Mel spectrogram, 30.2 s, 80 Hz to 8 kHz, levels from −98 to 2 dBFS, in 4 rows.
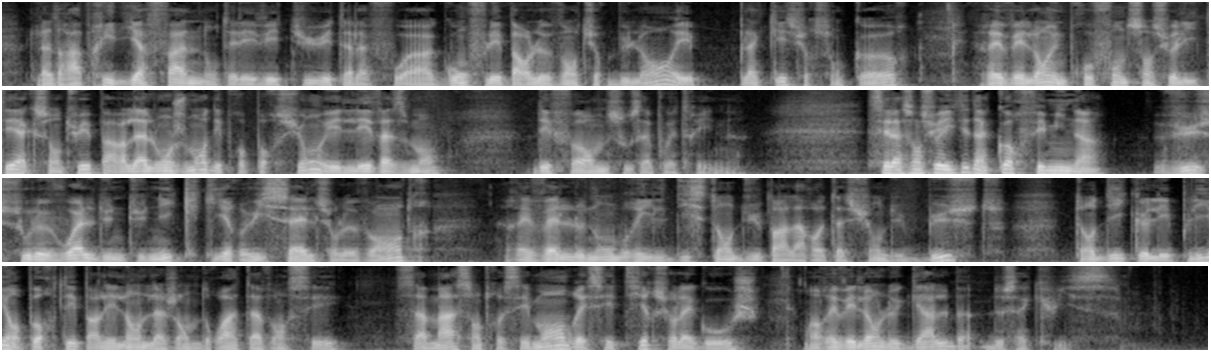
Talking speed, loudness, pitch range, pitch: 180 wpm, -21 LUFS, 80-105 Hz, 90 Hz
